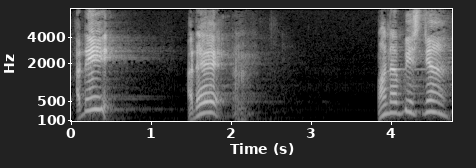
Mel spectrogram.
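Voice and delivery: put-on high, loud little child calling; child's voice. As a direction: call out like an eager small child. Child Ade calls out. (suara anak kecil tinggi dan keras)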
